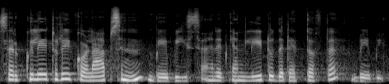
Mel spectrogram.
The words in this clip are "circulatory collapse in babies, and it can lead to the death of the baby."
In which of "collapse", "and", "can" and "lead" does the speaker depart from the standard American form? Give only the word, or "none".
none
